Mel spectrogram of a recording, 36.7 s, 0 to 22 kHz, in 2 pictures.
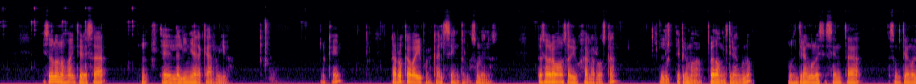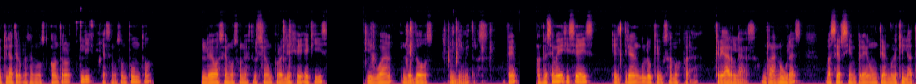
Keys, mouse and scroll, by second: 0.1 shift+right click, 0.7 shift+right click, 1.3 shift+right click, 1.8 shift+right click, 2.7 shift+right click, 5.3 Delete, 6.1 click, 6.8-7.2 scroll up 2, 7.7 shift+middle click, 10.1 scroll up 2, 10.7 shift+middle click, 11.6-12.1 shift+scroll up 3, 12.3 shift+scroll down 2, 12.4 shift+middle click, 13.3 shift+scroll up 2, 13.6-13.9 shift+scroll down 3, 19.9 ctrl+click, 23.5 e, 24.1 x, 25.7 shift+0, 26.5 KP_2, 27.3 m, 28.0 KP_Enter.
